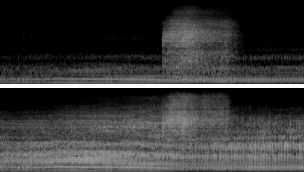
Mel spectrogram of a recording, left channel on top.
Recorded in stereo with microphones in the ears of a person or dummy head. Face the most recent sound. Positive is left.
turn(degrees=-45)  # may be behind; listen again after turning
